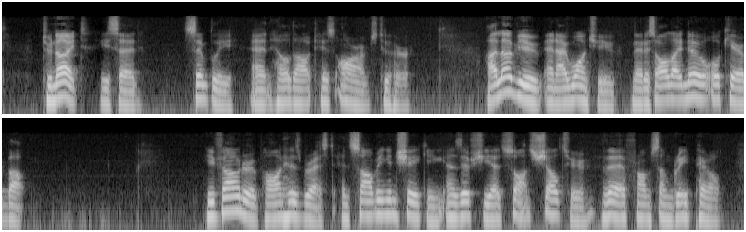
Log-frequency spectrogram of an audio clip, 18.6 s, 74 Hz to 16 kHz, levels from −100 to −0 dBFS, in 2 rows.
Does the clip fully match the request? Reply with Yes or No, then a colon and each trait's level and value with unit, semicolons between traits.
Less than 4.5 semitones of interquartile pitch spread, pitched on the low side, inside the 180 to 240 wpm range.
No: average, 3.4 semitones; low, 130 Hz; average, 150 wpm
